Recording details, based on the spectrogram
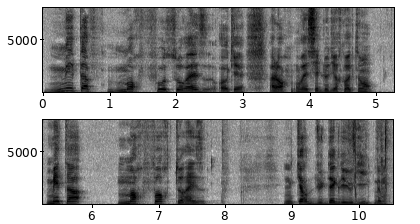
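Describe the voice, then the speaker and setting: A man giving casual commentary while opening card packs, chatty and bursting into excited shouts at rare pulls. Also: a little high, slow.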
